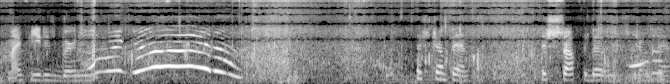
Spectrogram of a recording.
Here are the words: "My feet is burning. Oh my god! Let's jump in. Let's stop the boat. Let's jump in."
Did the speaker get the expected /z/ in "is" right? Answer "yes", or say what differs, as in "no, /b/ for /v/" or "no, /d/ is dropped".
yes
